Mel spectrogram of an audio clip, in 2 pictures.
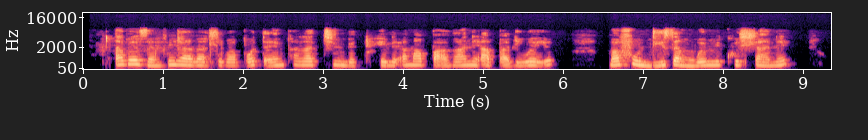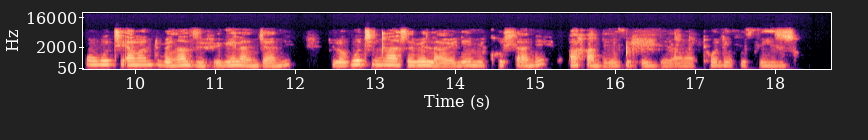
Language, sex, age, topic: North Ndebele, male, 36-49, health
